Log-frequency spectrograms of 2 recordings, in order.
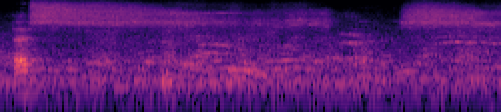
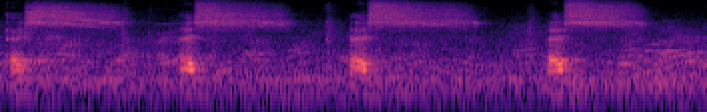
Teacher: So the sheen is from the middle part of the tongue without touching the roof.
